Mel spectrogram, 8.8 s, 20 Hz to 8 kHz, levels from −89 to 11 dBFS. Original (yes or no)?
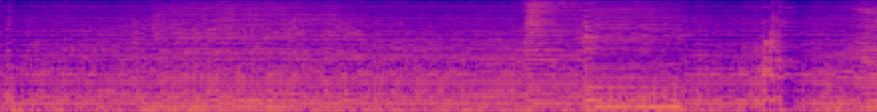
no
